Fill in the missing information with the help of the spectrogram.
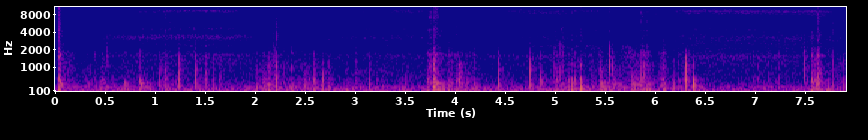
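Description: Long black nails tap and scratch the slack, glossy surface of a hollow, partly deflated yellow smiley-face PVC vinyl beach ball that softens as it deflates. Soft, dull low thuds and scattered quick taps sit over a steady scratchy rustle. A few sharper taps stand out briefly, and each sound dies away quickly.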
